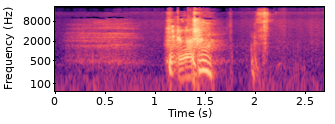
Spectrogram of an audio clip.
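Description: Drawn-in breath, then a loud voiced sneeze followed by a shorter second burst; two sneezes.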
